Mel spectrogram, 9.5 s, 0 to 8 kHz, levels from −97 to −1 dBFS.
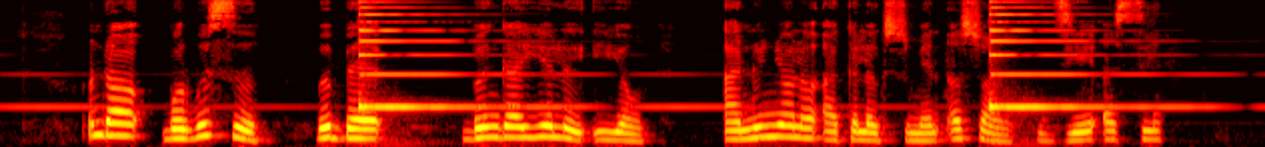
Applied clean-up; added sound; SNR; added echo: none; Keyboard (musical); 9 dB; none.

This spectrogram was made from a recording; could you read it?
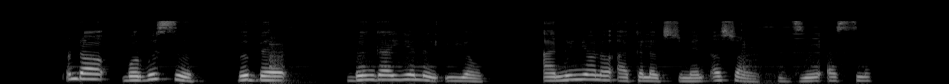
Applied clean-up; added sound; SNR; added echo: neural separator model SepFormer DNS4.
